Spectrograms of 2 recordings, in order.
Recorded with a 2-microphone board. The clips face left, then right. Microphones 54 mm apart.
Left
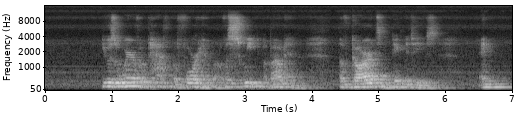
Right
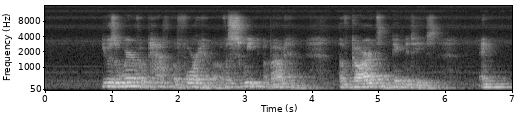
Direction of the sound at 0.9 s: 10° right (ahead or behind).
